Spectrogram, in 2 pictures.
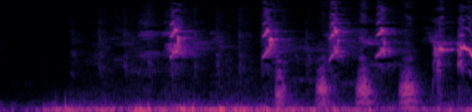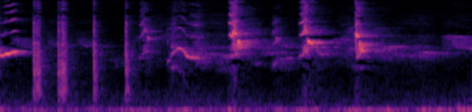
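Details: Singing male Javan myna, played as a model to train other mynas; varied squeaky whistles, clicks and harsh rasps, building to louder sharp whistled notes toward the end, with low background rumble.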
